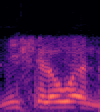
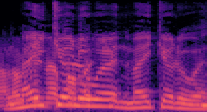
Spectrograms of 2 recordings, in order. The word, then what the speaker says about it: Michael Owen: Mais quand Il y avait Michel Owen, l'avant-centre de Manchester. Michael Owen.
